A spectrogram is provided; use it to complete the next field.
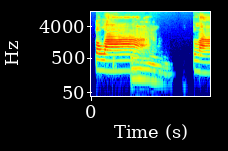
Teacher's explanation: we pronounce the cluster, the two consonant sound together as an initial consonant sound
